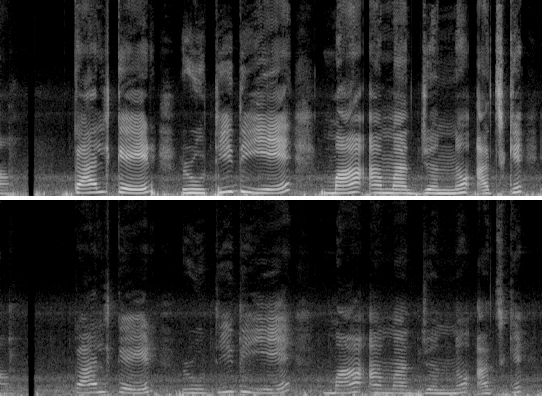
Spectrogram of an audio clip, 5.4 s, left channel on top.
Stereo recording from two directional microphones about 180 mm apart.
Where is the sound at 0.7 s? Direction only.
60° left (ahead or behind).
